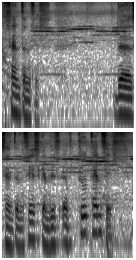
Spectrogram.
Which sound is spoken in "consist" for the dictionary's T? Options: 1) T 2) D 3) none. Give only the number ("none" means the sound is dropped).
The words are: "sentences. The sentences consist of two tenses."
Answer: 3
